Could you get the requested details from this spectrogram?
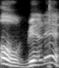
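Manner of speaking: put-on British accent. Joking about Trump's real voice, speaker does Trump with a British accent. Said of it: "Because he's got like a British accent".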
